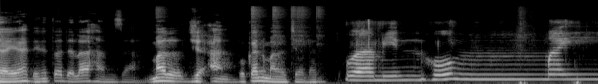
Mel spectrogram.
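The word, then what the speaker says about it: ملجأ: Ibu Sri perhatikan ya di lafadz malja'an. Tadi ibu bacanya dengan maljalan ya. Harusnya itu hamzah ibu ya. Law yajiduna malja'an, bukan maljalan.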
